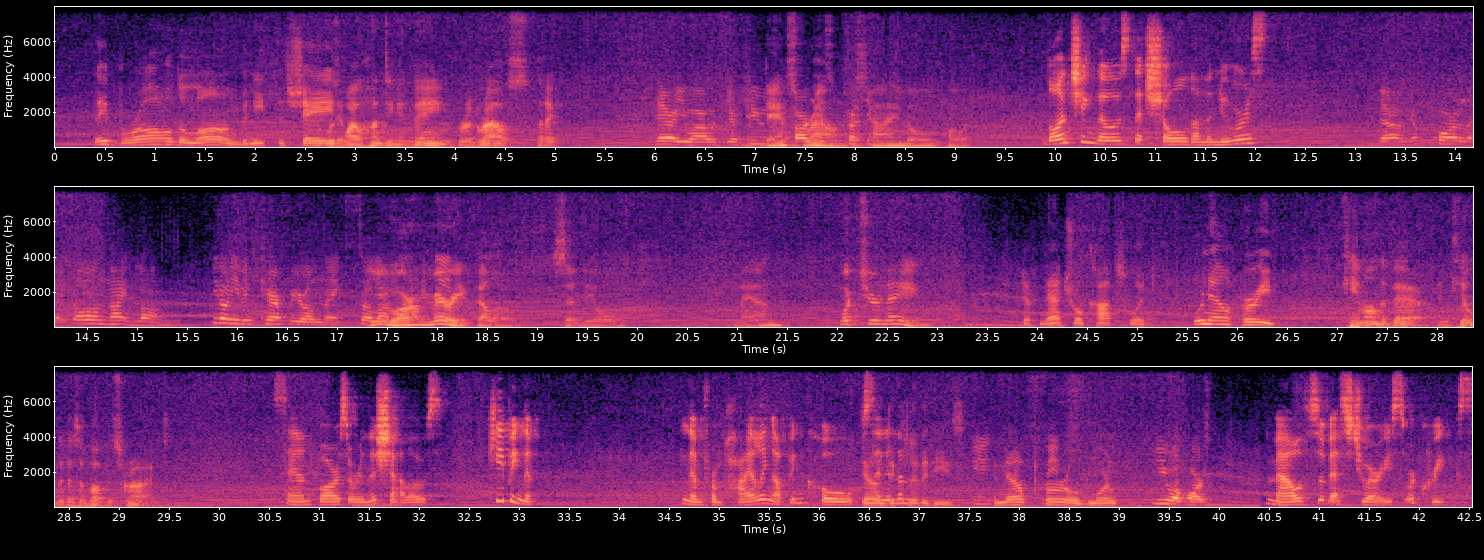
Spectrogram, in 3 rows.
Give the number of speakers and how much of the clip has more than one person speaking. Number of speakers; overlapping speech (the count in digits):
5, about 12%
